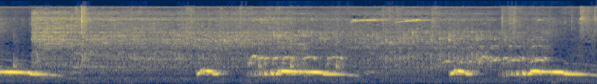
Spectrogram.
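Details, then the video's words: Active-singing local zebra dove with a loud voice, used to coax other doves into song: drawn-out coos sliding downward, repeated about every two seconds, with clipped higher notes between them. "Perkutut lokal gacor"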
